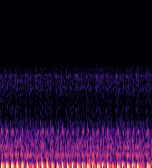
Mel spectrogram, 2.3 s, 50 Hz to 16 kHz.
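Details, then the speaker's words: Modenas Z15GT motorcycle, over 9,000 mileage, at idle: low pulsing idle with a steady rattling beat about ten per second; owner calls strong vibration one of the bike's weaknesses. "Satu kekurangan dia. Vibrate dia kuat tau. Vibrate ni cukup kuat."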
